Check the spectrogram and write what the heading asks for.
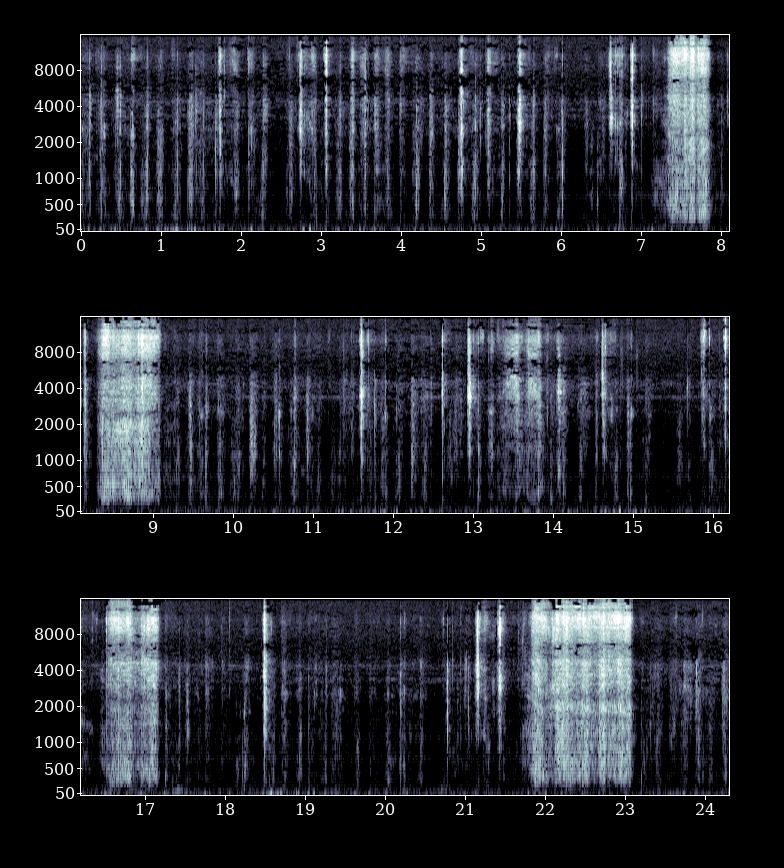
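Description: Close-up eating of spicy soup noodles: soft chewing and wet mouth clicks throughout, broken by four loud slurps of noodles, two close together about a third of the way in, one just past the middle and the longest, about a second, near the end.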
